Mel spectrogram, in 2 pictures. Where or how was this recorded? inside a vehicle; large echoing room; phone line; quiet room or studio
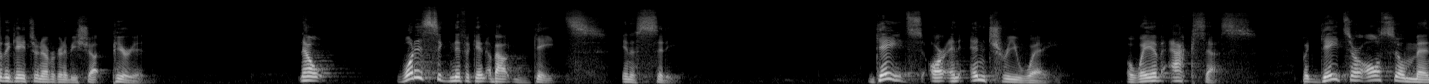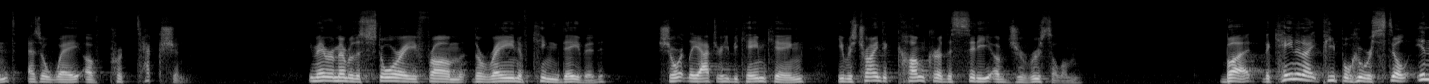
large echoing room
